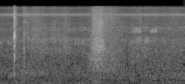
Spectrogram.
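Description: Faint rustle of a hand pulling dried petals off a spent dragon fruit flower: a light click just after the start, then a brief soft rustle about a second in, over a quiet outdoor background.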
